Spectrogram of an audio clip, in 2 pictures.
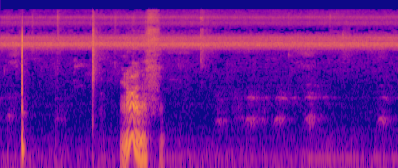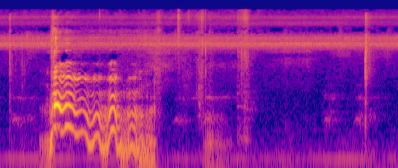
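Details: Newfoundland dog, a female, practising howling after hearing coyotes: a brief low grumble, then a quivering, wobbling howl lasting about a second and a half, in otherwise quiet surroundings with a faint steady high whine.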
